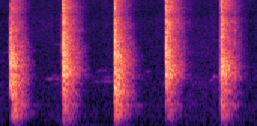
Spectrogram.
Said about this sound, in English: it does come off if you hit it hard enough with a hammer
